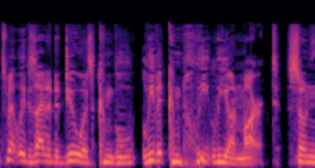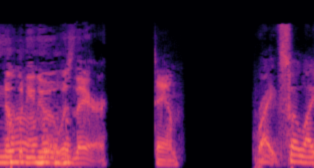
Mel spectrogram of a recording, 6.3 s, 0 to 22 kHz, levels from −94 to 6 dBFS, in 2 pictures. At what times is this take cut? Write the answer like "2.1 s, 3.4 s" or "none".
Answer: none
